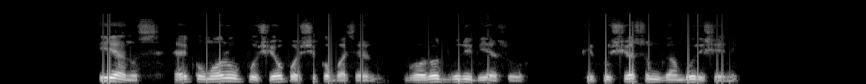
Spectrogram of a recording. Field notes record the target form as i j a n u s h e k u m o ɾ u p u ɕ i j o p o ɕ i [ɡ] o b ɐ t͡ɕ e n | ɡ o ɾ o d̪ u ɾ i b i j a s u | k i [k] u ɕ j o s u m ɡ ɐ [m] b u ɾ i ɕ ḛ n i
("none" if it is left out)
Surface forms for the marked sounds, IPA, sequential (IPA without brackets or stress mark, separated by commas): k, p, m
